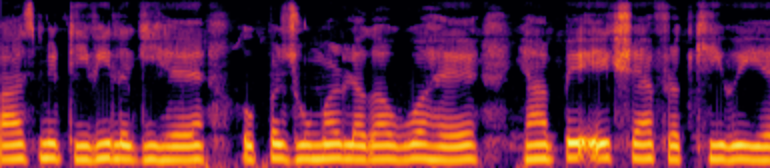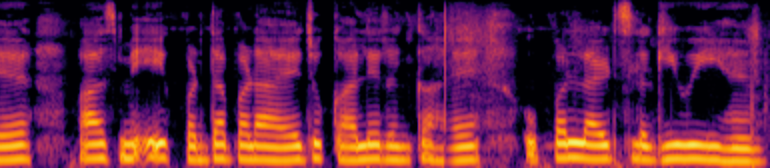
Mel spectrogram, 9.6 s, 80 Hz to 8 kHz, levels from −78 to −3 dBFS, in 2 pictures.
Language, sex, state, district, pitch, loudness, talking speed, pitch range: Hindi, female, Uttar Pradesh, Jyotiba Phule Nagar, 195 Hz, -16 LUFS, 205 wpm, 190-205 Hz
